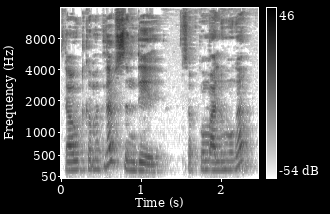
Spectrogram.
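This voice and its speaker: A woman teaching a pronunciation lesson, patiently spelling out words letter by letter and repeating each one slowly. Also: on the low side, very animated, a little mellow, slight background noise. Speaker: language teacher.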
